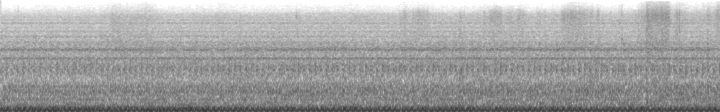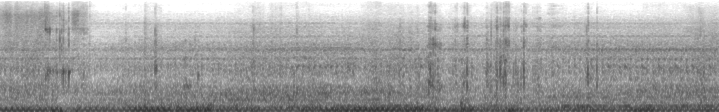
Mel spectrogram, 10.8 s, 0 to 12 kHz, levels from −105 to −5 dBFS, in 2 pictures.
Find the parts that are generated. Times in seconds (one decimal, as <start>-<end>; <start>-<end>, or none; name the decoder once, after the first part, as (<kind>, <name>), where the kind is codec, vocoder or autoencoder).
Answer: none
